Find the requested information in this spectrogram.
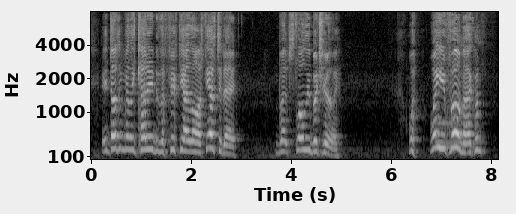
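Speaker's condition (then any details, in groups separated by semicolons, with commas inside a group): Cerebral palsy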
